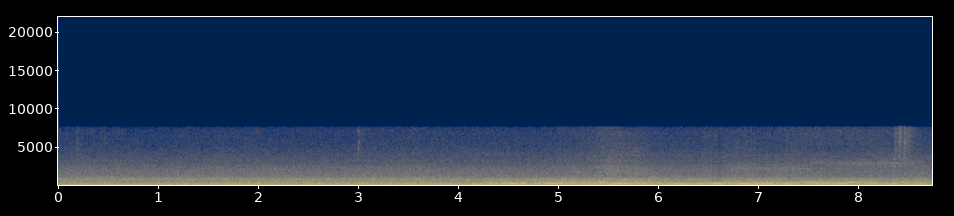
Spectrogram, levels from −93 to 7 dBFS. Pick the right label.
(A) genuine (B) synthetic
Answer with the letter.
B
